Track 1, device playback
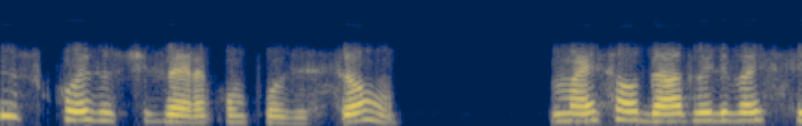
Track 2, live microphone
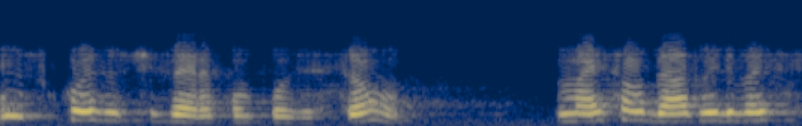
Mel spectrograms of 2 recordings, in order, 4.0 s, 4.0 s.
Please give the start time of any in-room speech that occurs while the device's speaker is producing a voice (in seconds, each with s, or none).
none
